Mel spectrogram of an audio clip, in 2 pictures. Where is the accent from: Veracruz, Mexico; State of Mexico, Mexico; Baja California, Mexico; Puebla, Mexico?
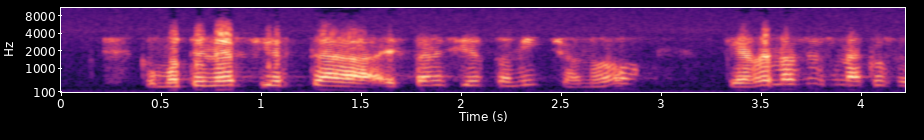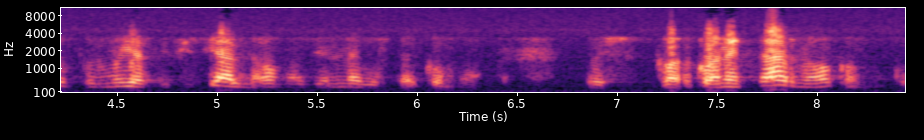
Puebla, Mexico; also born or lived in Mexico City; Yo soy poblano, pero bueno, viví mucho tiempo en el oriente de la ciudad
